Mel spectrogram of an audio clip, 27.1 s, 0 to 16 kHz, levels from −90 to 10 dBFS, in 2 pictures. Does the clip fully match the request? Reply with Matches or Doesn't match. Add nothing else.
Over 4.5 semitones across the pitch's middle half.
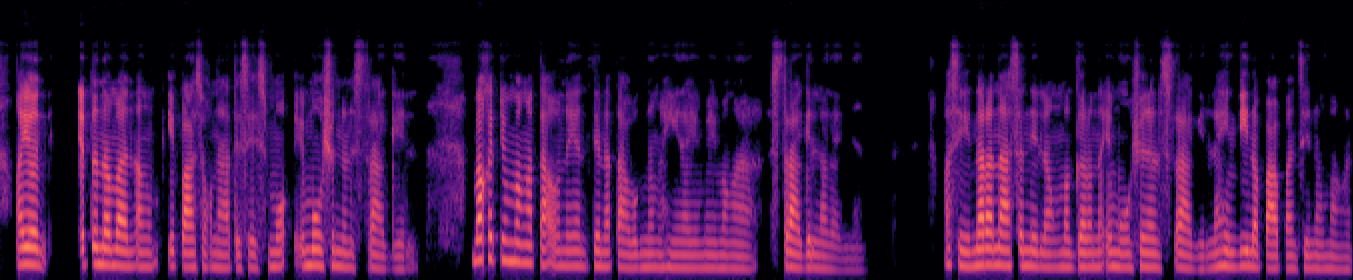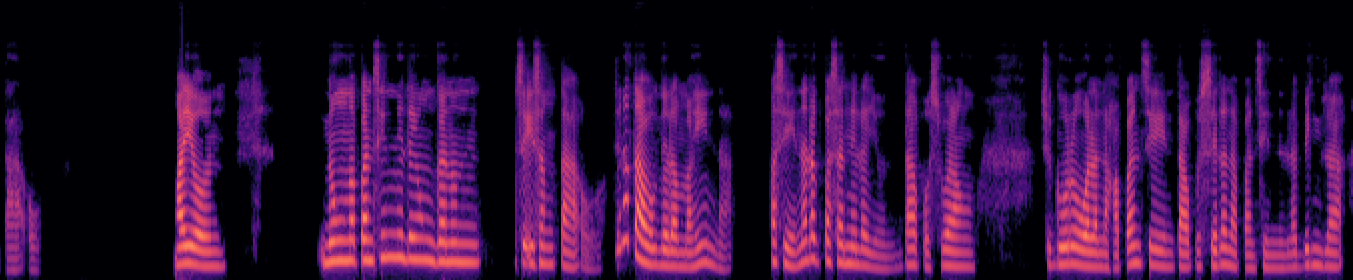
Doesn't match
